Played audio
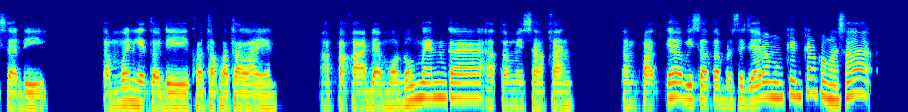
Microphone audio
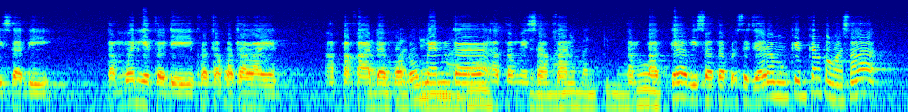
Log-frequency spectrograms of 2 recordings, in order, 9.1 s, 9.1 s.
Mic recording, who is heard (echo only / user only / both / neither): both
